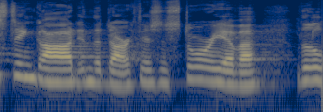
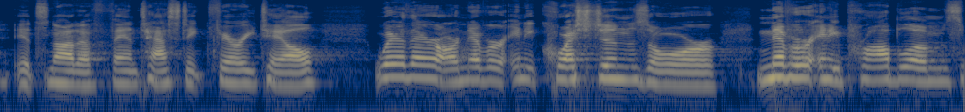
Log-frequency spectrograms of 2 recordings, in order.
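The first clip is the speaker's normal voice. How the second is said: normal talking voice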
